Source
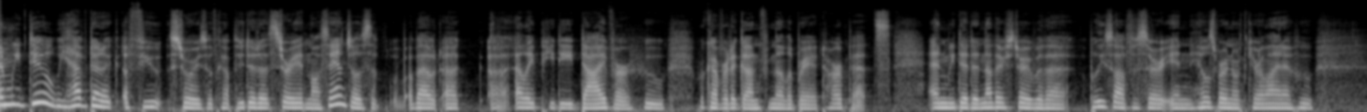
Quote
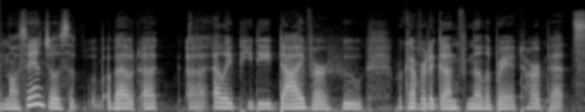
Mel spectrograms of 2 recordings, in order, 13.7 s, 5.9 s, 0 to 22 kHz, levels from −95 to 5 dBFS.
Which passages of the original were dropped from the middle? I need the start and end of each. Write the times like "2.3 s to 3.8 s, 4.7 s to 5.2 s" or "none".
none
